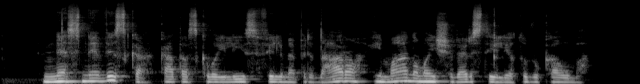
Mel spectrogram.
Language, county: Lithuanian, Kaunas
